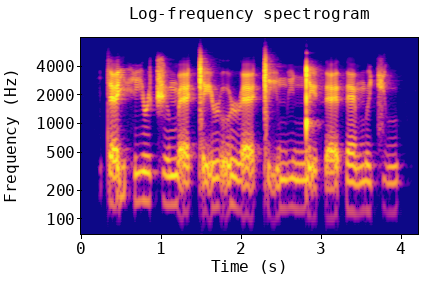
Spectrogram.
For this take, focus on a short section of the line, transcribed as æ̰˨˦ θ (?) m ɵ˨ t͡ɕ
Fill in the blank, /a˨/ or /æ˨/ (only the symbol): æ˨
